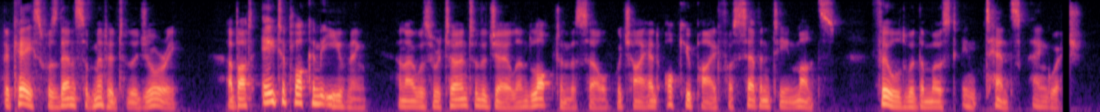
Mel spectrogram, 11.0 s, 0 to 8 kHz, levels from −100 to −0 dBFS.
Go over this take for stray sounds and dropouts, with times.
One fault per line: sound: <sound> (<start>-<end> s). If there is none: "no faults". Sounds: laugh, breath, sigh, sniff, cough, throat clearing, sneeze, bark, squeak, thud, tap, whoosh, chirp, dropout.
sound: dropout (10.6-10.7 s)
